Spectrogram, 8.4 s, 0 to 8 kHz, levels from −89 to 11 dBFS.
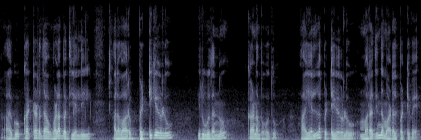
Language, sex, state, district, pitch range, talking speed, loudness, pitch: Kannada, male, Karnataka, Bangalore, 105-130 Hz, 85 wpm, -19 LUFS, 115 Hz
